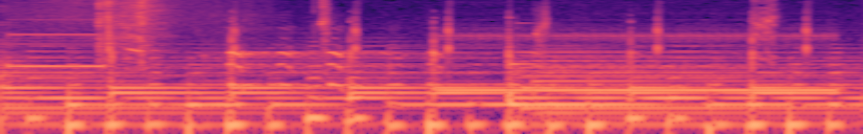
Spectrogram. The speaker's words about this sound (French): on fait une photo pour Instagram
